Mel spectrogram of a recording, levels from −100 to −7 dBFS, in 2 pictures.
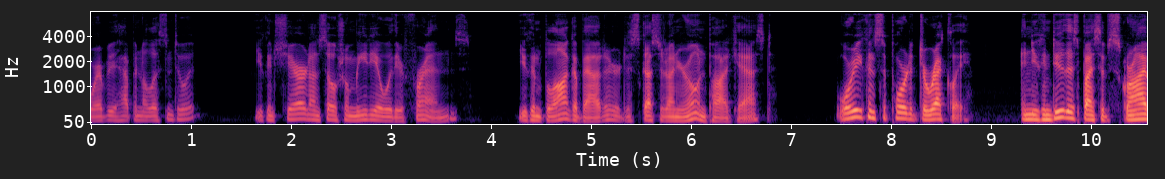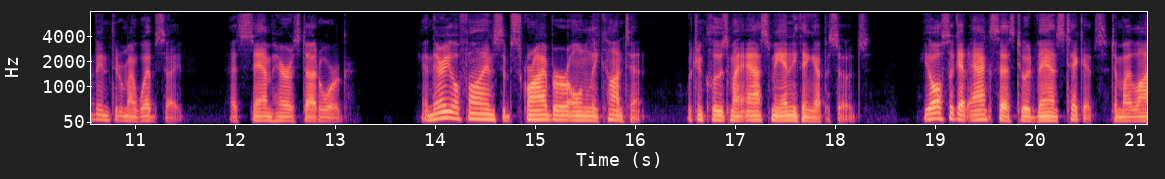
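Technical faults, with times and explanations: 1.73 to 3.68 s, 4.27 to 6.76 s and 9.33 to 11.31 s, automatic gain rising: the automatic gain control judged the input too quiet and pushed its gain up slowly, by about 4 dB, about 5 dB and about 4 dB in turn. Over roughly two seconds each time, the speech and the room noise behind it swell together, the third rise following "can support it directly"; the call's microphone processing, which passes nothing above 8 kHz, is working normally.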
